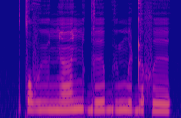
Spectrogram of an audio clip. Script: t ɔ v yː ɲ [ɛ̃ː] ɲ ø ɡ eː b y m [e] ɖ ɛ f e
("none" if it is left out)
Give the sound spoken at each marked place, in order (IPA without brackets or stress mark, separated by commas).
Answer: ɛ̃ː, i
